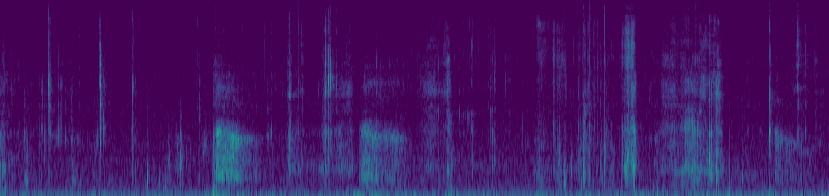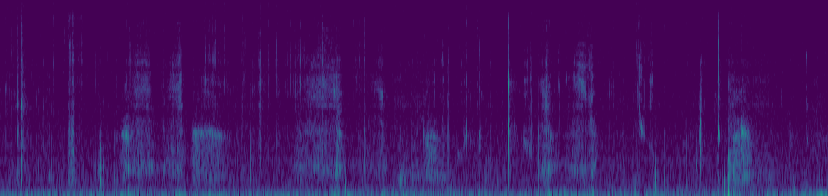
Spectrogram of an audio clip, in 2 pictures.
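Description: A man smacks his lips and slurps sauce from his fingers.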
